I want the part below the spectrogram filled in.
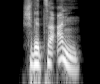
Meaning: inflection of anschwitzen: 1. first-person singular present 2. first/third-person singular subjunctive I 3. singular imperative
- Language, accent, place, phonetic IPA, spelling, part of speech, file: German, Germany, Berlin, [ˌʃvɪt͡sə ˈan], schwitze an, verb, De-schwitze an.ogg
